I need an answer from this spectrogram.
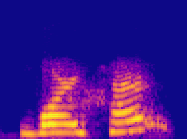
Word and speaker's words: Borchert: Borchert.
